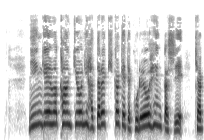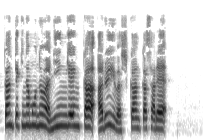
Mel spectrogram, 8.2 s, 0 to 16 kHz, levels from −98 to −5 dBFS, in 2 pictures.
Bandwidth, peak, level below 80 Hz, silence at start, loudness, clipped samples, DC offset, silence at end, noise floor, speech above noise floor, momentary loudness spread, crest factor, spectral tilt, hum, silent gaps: 11.5 kHz; -4 dBFS; -80 dBFS; 0.55 s; -23 LUFS; under 0.1%; under 0.1%; 0.8 s; -82 dBFS; 60 dB; 9 LU; 18 dB; -4 dB/octave; none; none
